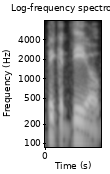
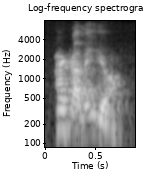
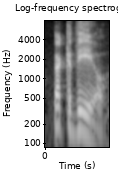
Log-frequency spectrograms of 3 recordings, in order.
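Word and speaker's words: peccadillo: I call it picadillo, but the sin is a quesadilla. No, but how does Joaquin pronounce? He speaks Spanish, so. But how does he pronounce it? It's a pecadillo. Pecadillo.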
